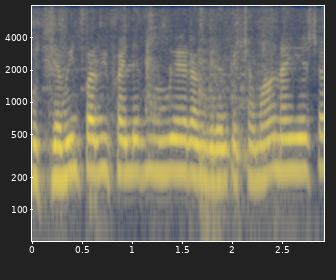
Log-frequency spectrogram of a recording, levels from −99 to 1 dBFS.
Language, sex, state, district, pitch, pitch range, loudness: Hindi, female, Punjab, Kapurthala, 220 Hz, 200-230 Hz, -14 LUFS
